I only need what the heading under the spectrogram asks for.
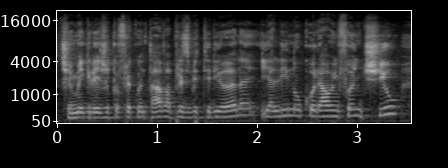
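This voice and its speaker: Male podcast guest from Salvador, reflective and chatty, slightly high voice, faint background noise. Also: rapid-fire. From Salvador, Brazil. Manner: chatty, reflective storytelling with light laughs. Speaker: musician and vocal coach guest. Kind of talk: podcast interview.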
